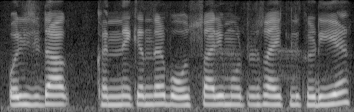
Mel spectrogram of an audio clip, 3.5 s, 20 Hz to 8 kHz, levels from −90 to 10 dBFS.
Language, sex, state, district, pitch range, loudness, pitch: Hindi, female, Uttar Pradesh, Saharanpur, 225-235 Hz, -14 LUFS, 225 Hz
